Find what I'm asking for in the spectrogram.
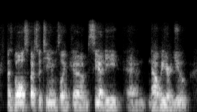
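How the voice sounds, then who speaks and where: A man with a Canadian accent. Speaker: police sergeant, dog handler trainer. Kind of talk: presentation to police board. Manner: fast.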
